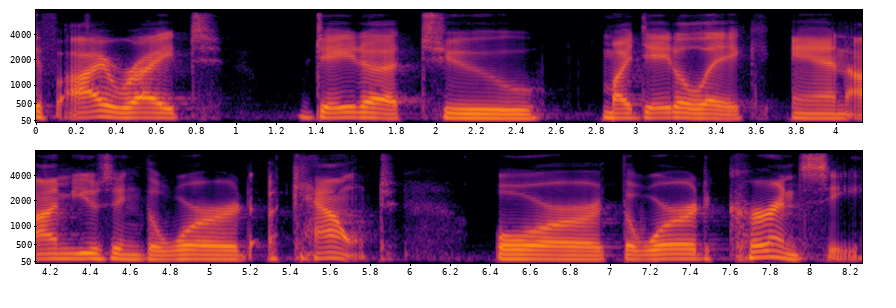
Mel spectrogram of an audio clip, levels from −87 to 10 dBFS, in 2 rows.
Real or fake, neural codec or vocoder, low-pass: real; none; 7.2 kHz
